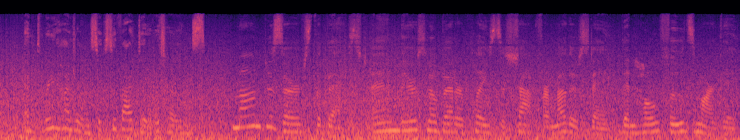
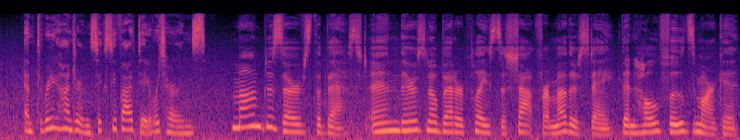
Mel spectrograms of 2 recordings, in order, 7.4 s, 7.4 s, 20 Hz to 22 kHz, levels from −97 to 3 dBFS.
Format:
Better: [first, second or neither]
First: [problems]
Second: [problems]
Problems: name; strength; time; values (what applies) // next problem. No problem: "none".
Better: second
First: wind noise on the microphone; heavy; 1 dB below the speech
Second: wind noise on the microphone; occasional gusts; 20 dB below the speech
